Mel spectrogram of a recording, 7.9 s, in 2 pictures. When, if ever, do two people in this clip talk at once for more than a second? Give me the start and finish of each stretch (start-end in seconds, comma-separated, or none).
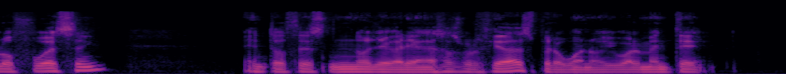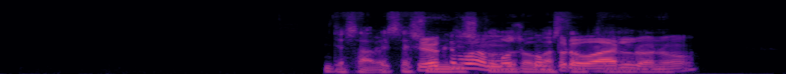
5.8-7.3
